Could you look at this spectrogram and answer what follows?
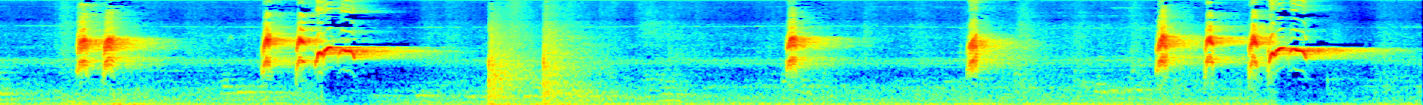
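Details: Sooty-headed bulbul, described as raging hard, giving scattered sharp chips and two chip-and-whistle phrases; a short noisy rustle interrupts near the middle.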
